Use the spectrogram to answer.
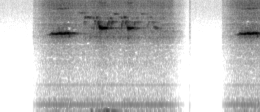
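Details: Hermit thrush song phrase taken from a record: thin, high whistled notes open, then a fluttering chirpy trill of rapid tinkling tones for about two seconds; a second phrase begins after a short pause, over a steady low hum.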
